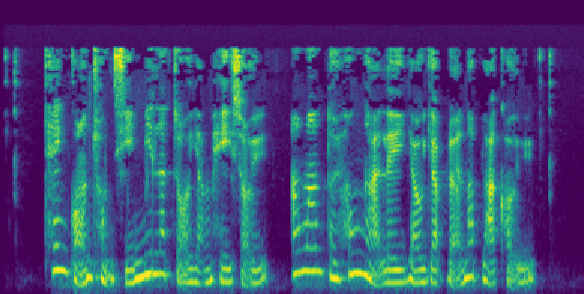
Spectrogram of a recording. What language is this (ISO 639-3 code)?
yue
